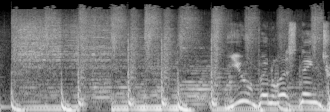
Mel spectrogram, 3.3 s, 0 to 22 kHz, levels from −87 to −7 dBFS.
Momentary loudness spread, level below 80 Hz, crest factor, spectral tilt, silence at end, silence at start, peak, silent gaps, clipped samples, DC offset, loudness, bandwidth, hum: 3 LU; -24 dBFS; 14 dB; -4 dB/octave; 0 s; 0 s; -6 dBFS; none; under 0.1%; under 0.1%; -19 LUFS; 19.5 kHz; none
